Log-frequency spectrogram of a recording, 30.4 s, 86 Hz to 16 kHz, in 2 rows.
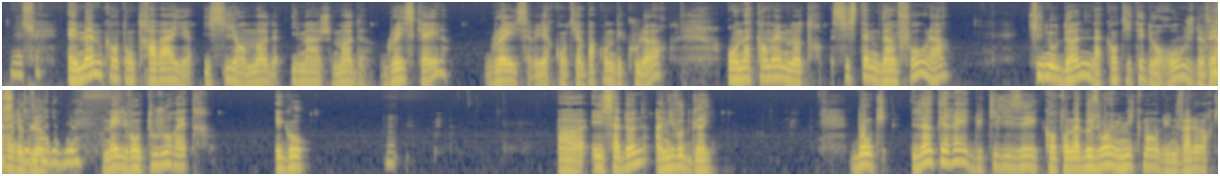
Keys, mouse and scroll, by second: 2.7-8.4 drag, 9.5-11.7 drag.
